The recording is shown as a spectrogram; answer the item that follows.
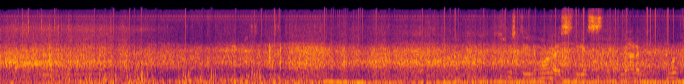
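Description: Road traffic noise: a steady rush with a deep rumble underneath. A voice begins talking about three-quarters of the way through.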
